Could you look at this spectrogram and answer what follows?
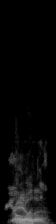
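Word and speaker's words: Raiola: Uh uh uh I say his name uh Rally Raola Raayola.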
